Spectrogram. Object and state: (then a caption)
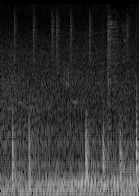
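Sound-deadened car door, damped. Six knocks on the door of a Toyota Voxy fitted with two layers of sound deadening: butyl aluminium mat on the steel sheet metal and an acoustic insulator on the door trim. Each knock is a dull, short tap that sounds like plastic rather than bare metal sheet, showing the deadening damps the panel. The door also feels heavier.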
